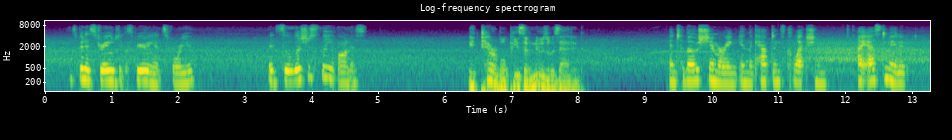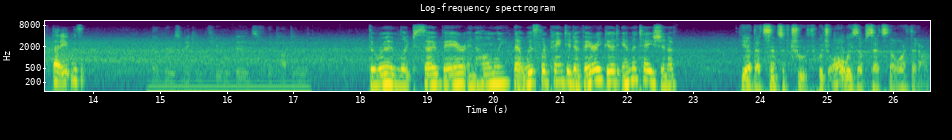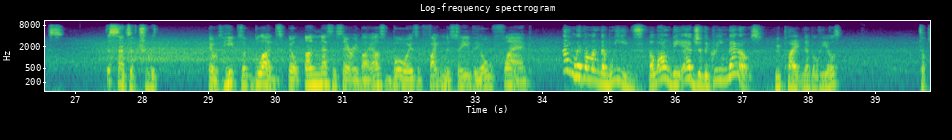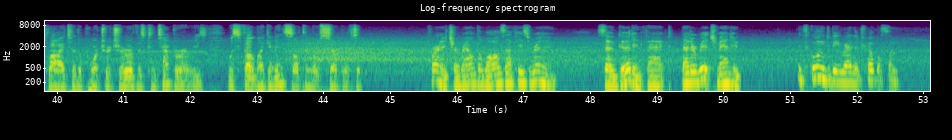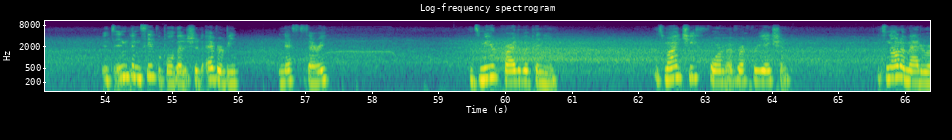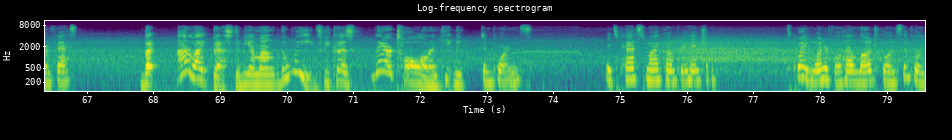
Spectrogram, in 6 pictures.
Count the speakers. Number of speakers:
eight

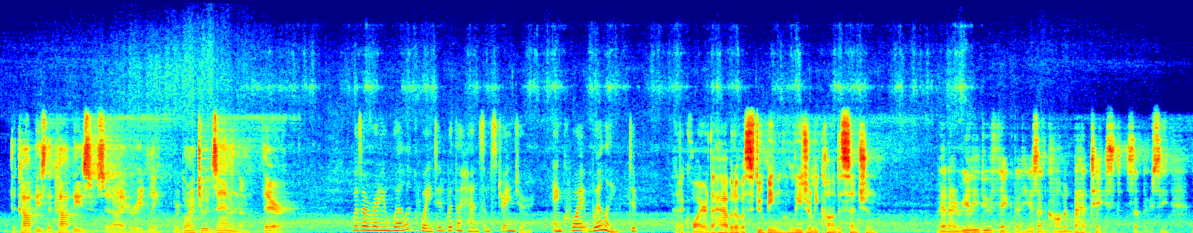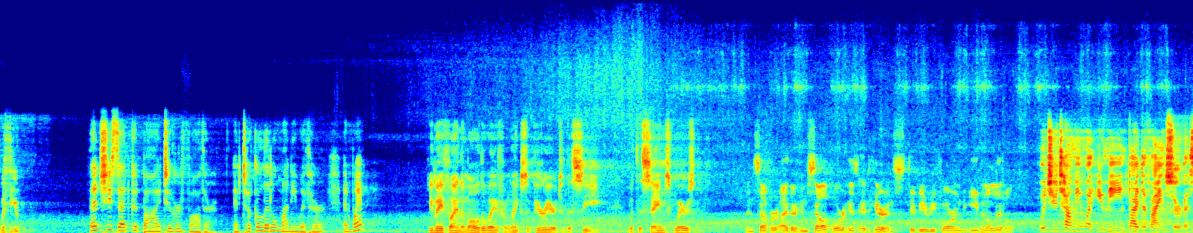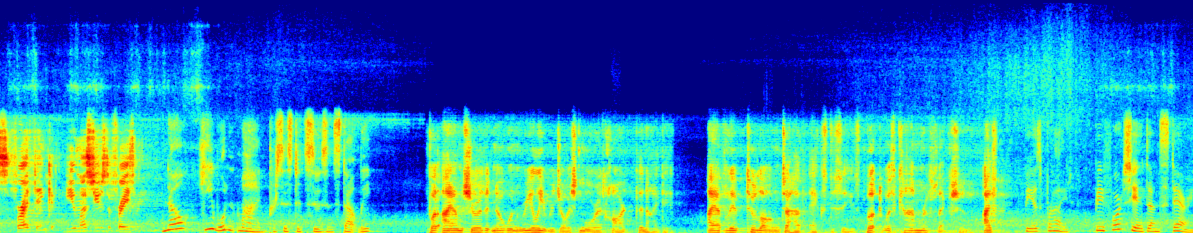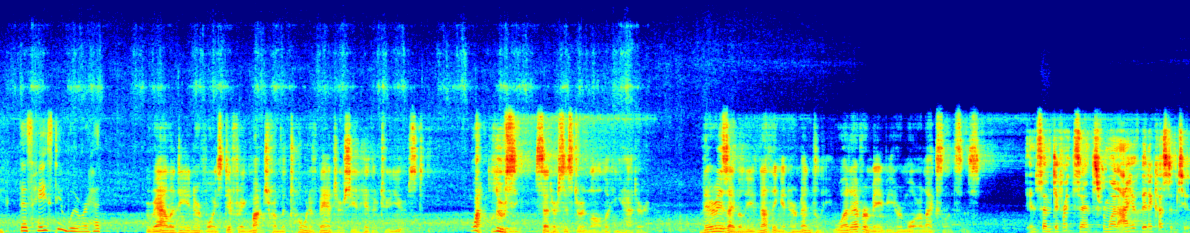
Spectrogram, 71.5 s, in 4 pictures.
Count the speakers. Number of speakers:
ten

